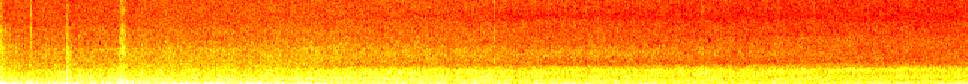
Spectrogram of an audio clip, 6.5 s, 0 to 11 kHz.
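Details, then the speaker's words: 1991-1992 Robeson 2393 electric fan after its warped plastic blade was replaced with a spare blade: it runs smoothly with a steady low airflow rumble, and the motor buzzing has stopped. "Doing away with this old warped plastic blade, and got one of my spare liquid blades on here. And the buzzing stopped from the motor. Sounds good now."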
